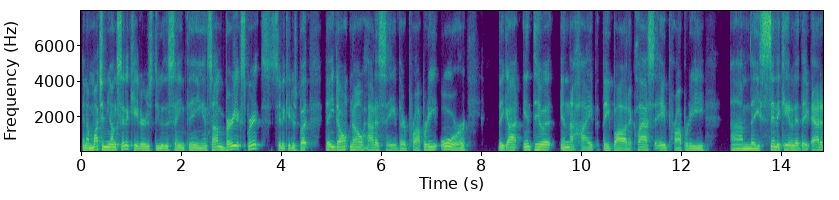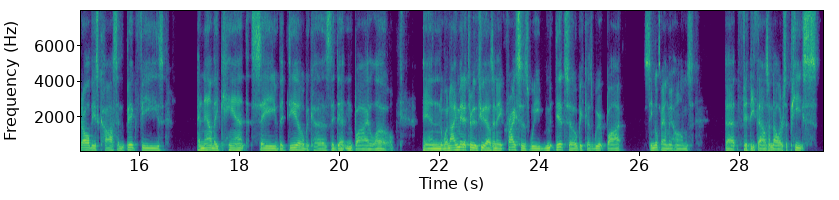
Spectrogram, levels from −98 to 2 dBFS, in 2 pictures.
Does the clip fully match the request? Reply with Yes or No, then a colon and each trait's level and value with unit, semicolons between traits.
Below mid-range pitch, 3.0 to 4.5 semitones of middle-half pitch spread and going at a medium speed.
Yes: low, 125 Hz; average, 3.5 semitones; average, 170 wpm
